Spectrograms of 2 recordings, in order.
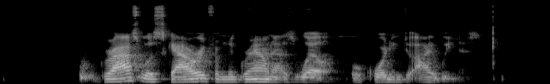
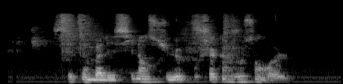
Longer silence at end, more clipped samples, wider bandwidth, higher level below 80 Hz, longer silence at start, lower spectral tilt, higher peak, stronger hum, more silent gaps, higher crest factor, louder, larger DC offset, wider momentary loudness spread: first, 0.75 s vs 0.55 s; neither; first, 16.5 kHz vs 11.5 kHz; about the same, -74 dBFS vs -74 dBFS; first, 0.8 s vs 0.3 s; about the same, -4.5 dB/octave vs -4 dB/octave; first, -4 dBFS vs -8 dBFS; neither; neither; about the same, 22 dB vs 20 dB; about the same, -25 LUFS vs -26 LUFS; neither; first, 20 LU vs 13 LU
